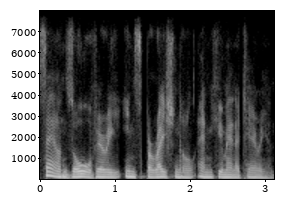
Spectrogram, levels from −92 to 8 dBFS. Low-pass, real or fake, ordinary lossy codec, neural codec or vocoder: 7.2 kHz; fake; Opus, 24 kbps; autoencoder, 48 kHz, 128 numbers a frame, DAC-VAE, trained on Japanese speech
